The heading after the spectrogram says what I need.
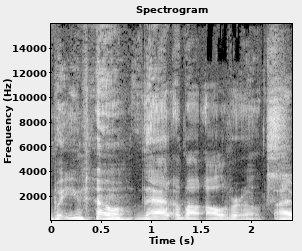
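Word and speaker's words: Oakes: And we put a little phonetic pronunciation there for you folks. It is Oliver Oaks.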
